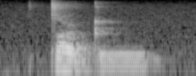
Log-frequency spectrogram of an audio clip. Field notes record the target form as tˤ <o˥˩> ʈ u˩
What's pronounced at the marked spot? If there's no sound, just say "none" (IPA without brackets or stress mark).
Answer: ɵ˥˩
